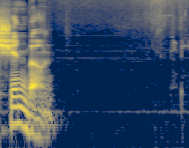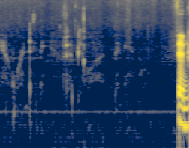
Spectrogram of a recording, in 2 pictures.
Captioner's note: team whispering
